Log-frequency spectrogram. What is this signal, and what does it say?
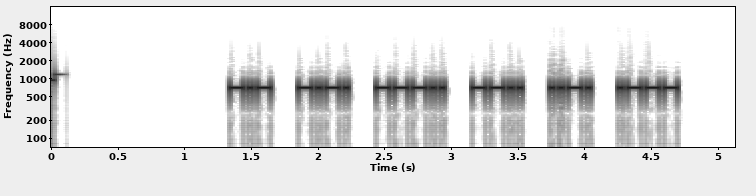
Morse code, heard as a keyed tone, about 34 wpm, spaced as for 25 wpm, 700 Hz. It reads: KC8ZFJ
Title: USA Call Signs - 2x Character Spacing - 35wpm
